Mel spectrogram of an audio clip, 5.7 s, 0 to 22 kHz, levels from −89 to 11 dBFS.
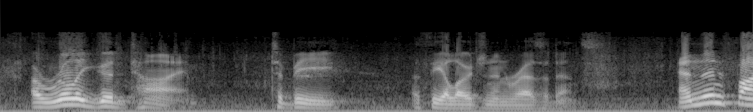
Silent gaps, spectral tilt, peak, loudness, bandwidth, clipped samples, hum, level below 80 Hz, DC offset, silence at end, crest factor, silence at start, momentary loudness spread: none; -5.5 dB/octave; -2 dBFS; -16 LUFS; 7.4 kHz; under 0.1%; none; -46 dBFS; 2%; 0 s; 16 dB; 0.25 s; 22 LU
